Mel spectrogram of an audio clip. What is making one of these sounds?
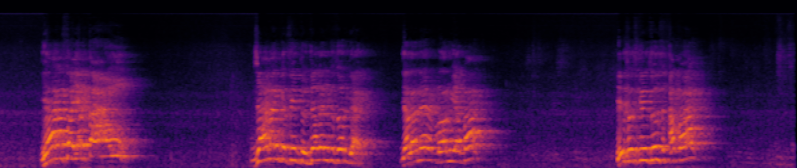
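A man preaches with animation through a microphone in an echoing hall, in loud bursts with pauses.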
